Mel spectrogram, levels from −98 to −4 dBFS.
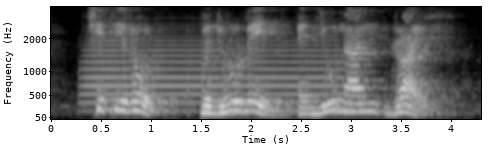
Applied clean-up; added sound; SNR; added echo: none; Brass instrument; 16 dB; reverberation time 0.9 s.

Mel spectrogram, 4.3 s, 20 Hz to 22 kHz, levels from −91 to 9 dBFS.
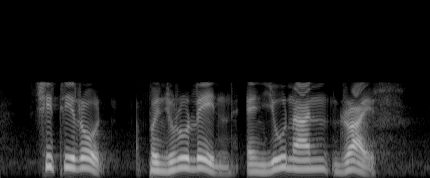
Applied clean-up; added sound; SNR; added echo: none; none; none; none.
